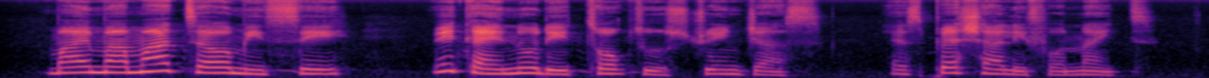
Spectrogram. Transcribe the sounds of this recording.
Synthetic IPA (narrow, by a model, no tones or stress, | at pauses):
maɪmamatʰɛlmise | mekaɪnodetʰɔk̚tustɹẽnd͡ʒas | ɛspɛʃalifɔnaɪt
